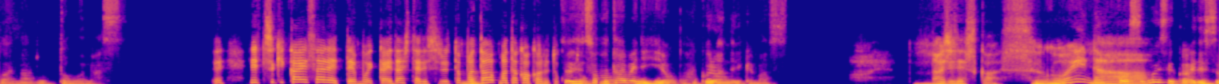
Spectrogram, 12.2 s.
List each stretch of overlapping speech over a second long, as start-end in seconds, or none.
10.1-11.6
